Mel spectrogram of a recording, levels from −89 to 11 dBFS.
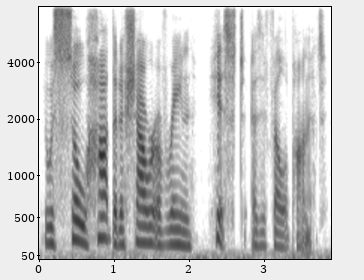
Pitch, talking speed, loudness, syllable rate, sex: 185 Hz, 230 wpm, -18 LUFS, 5.0 syllables/s, female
